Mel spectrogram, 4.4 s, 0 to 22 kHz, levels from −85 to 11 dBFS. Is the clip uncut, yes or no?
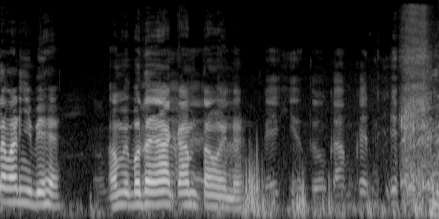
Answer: yes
